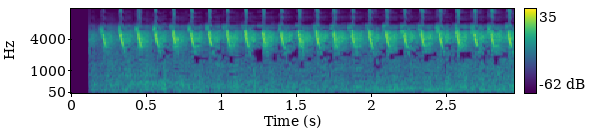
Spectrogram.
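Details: Bar-winged prinia in full song: a fast, steady series of high, sharp chirped notes, evenly repeated for the whole stretch with no pauses and little else audible.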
